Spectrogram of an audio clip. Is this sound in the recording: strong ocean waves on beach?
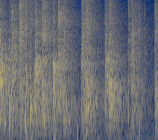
no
